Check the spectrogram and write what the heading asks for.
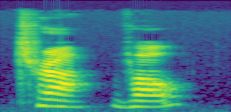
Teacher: it has more than one syllable but at the same time the stress is on the first syllable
